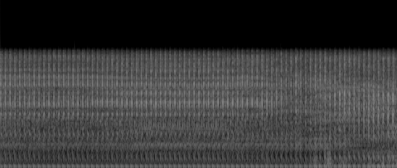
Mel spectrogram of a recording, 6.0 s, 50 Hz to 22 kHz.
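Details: 1992 Kawasaki Ninja 250 at idle: steady, even knock about three to four times a second, growing slightly as revs rise, from bad rod bearings.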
